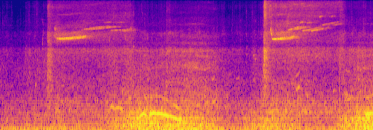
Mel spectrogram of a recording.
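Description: Young people scream nearby on a ride.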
